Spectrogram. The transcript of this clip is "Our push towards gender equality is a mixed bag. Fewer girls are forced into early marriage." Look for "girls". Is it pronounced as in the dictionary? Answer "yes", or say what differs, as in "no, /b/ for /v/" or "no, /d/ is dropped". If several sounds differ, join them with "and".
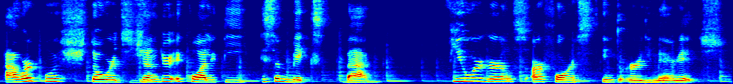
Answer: no, /s/ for /z/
